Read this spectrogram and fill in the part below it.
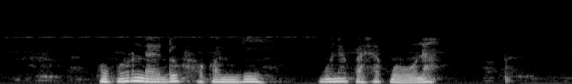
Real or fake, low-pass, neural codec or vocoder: real; 3.6 kHz; none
